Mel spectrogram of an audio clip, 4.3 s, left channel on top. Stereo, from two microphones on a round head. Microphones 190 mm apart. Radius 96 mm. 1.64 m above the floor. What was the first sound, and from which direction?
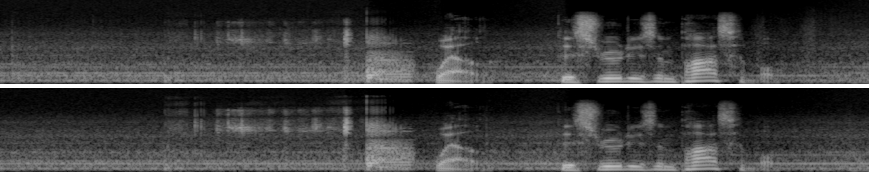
Footsteps, 30° right (ahead or behind).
